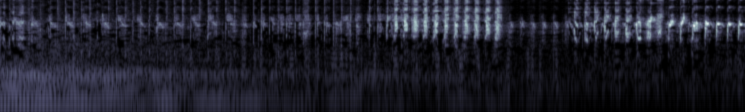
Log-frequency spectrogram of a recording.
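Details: National champion lovebird in long-duration ngekek: after a soft low hum and faint chatter, fast high pulsed chattering bursts start strongly midway, pause briefly, then resume as a sustained rapid trill to the end.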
